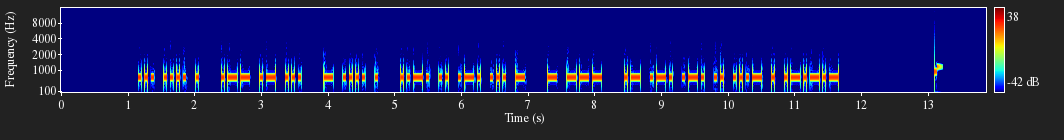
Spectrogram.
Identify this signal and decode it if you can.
Morse code, heard as a keyed tone, about 25 wpm, 700 Hz. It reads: SHE WAS THE FIRST TO ARRIVE.
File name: practice / 25wpm / Sentences with 3-Word Phrases - 25wpm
